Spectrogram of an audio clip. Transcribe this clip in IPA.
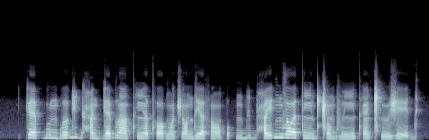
k ɛ p ɓ u m b ɤ ɡ i ɡ ħ ẽ b ɡ ɛ b l ã t̪ʰ ĩ ɐ̯ t̪ʰ ɔ ɡ ɔ̃ t͡ʃ ɔ̃ n d e ɐ̯ θ ɔ̃ p | m b i b ħ e ɡ n z ɔ ɐ̯ t ĩ d ǁ õ b v ĩ t̪ʰ ɛ̃ ǁʰ ɯ ʒ e d

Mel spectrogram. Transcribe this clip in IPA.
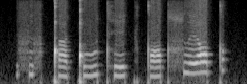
f ɪ f ǃ a ǃ u tʰ e k tˤ e tˤ sʷ ɛ tˤ

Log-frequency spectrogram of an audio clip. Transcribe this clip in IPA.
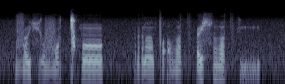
z ɔ ç o v ɔ ǀʰ ɔ̃ | r ã tˤ a̰ ðˤ ɵ t͡sʼ ɜ ç ðˤ o t͡sʼ ḭ

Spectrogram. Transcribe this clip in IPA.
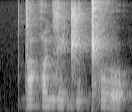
dˤ o q u n z e d͡ʒ e ǁʰ o

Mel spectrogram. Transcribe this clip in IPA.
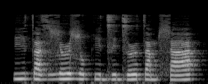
i t a z ɮ ə˞ ɮ o k i d͡z i d͡z ə˞ t a m ɬ a

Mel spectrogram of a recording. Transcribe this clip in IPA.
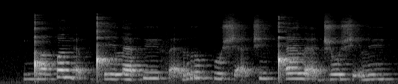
ŋ͡ǃ o˨ qʷ ɯ˦ ŋ æ̰˨ p ǃʼ e˨ l æ˨ f yː˦ f æ̰˨ r u˦ ɡ p u˧ ʃ æ̰˧ t͡ʃ i˦ ǃʼ æ˦ l æ̰˨ d͡ʒ o˦ ʃ ḛ˧ l y˦

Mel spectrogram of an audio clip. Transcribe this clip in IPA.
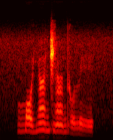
m ɔ˧ j ã˦ d͡ʒ ã˧ d o˨ l e˨

